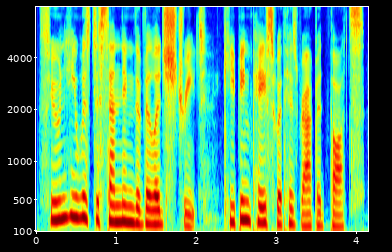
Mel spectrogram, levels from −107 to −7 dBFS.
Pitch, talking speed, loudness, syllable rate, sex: 205 Hz, 190 wpm, -15 LUFS, 4.9 syllables/s, female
